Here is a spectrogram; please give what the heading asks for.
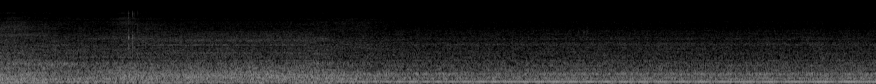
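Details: Green Mountain Grill Jim Bowie Choice pellet grill after the non-working auger was cleaned and reassembled: a steady loud hum with a low drone coming in partway from the auger motor, cause unclear.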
